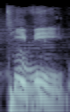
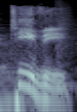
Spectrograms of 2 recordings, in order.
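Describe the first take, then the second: First: It is said the white American way. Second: It is said the Black American way.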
